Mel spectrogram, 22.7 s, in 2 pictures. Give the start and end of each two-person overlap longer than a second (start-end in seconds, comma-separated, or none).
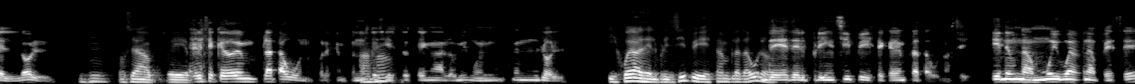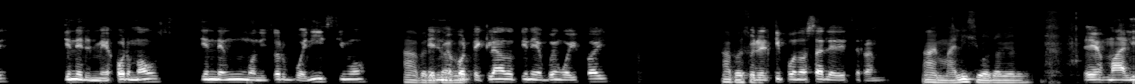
none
